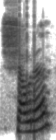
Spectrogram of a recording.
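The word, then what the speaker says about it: Scheuerer: I need to check how to pronounce sher like saying cher. Huh? Starting with the sh sound.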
